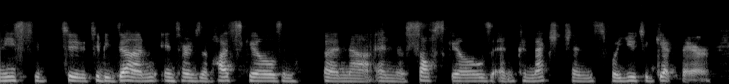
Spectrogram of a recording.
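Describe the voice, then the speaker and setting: Someone with a French accent speaks at a fairly slow pace with fairly even intonation, the sound dry and close with no echo against a quiet background. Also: woman. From France. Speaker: industrial designer. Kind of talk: lecture.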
